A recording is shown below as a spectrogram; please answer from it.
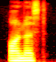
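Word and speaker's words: honest: women answer an explanation ऑनेस्ट starts with the silent H giving it अ वल sound ओ दस requiring N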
